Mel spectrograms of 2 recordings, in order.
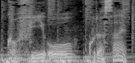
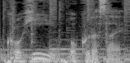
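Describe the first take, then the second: First: Coffee is pronounced like the English word. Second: Coffee is pronounced the Japanese way, as kohi. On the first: The speaker calls it wrong. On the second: The speaker calls it right.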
